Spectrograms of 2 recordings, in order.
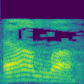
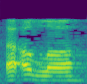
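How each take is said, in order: First: The second glottal stop is softened toward a vowel. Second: Two separate glottal stops are pronounced at the start. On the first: "يسهل الثانية بين الهمزة وبين الألف" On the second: "ما يقولون الله"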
